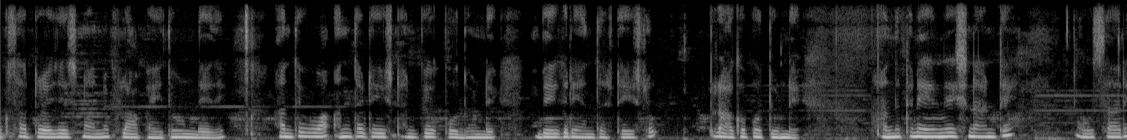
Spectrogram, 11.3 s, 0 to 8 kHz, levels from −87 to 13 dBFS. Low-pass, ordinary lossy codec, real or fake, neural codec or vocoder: none; none; real; none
